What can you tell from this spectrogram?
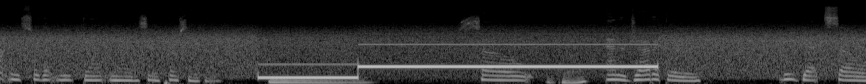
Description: Two-tone page, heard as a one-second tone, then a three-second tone, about 310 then 830 Hz, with radio hiss and speech in English.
